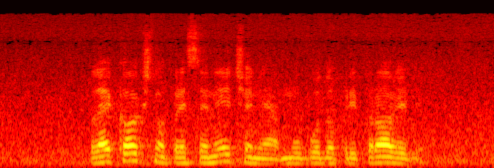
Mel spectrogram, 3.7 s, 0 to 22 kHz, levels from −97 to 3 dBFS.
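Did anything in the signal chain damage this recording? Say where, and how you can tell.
No, nothing in the signal chain damaged this speech; the only thing beneath it is the room's own background noise, sitting about 19 dB below the voice, which belongs to the recording space rather than to any stage of the chain.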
